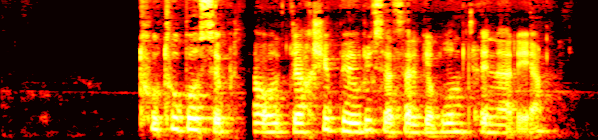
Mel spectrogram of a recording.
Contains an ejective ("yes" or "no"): no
